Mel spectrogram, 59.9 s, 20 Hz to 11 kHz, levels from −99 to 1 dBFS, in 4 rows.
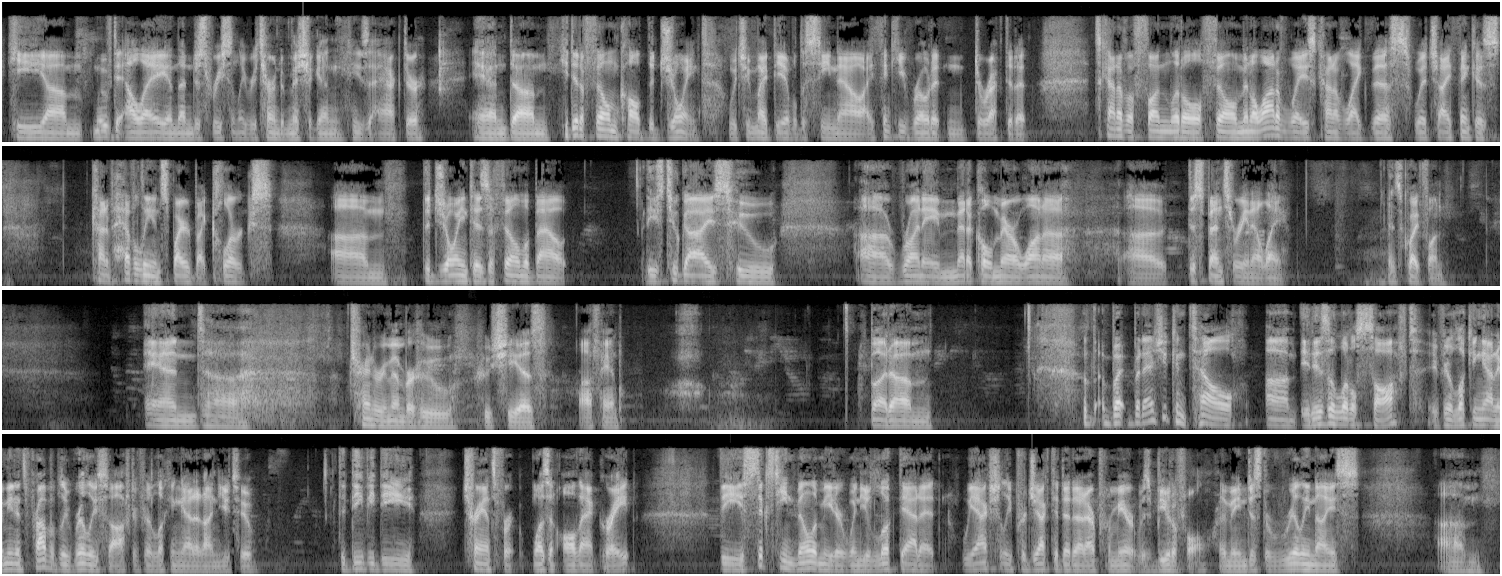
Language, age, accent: English, 40-59, American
